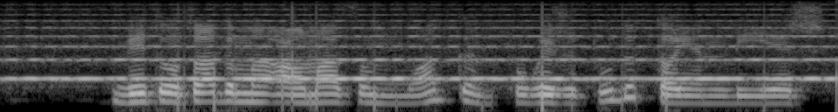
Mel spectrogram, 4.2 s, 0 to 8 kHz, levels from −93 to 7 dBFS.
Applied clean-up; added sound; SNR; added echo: none; Bowed string instrument; -1 dB; none.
